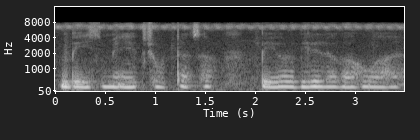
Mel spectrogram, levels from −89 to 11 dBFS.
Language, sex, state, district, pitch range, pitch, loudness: Hindi, female, Uttar Pradesh, Lucknow, 215-230 Hz, 220 Hz, -16 LUFS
